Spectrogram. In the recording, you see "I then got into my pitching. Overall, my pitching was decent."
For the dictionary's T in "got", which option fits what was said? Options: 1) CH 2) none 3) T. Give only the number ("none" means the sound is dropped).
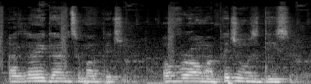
2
